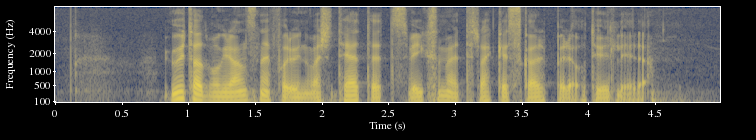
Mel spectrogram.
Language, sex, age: Norwegian, male, 21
